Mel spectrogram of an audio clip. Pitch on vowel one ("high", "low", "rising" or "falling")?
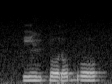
low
